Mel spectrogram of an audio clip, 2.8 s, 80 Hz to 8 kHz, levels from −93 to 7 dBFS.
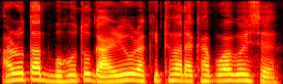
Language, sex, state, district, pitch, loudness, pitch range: Assamese, male, Assam, Hailakandi, 165 Hz, -17 LUFS, 155-170 Hz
